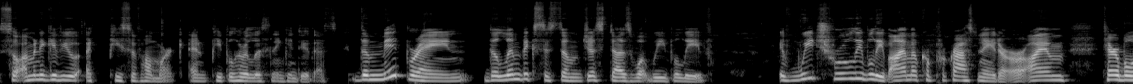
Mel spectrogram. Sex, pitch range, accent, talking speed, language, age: female, 180-245 Hz, American, 205 wpm, English, 30-49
